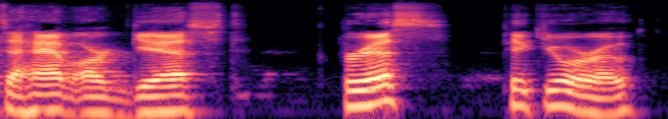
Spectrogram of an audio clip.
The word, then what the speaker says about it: Picciurro: We are excited to have our guest, Chris Picuro. Picoro, is that how we say it, Chris?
